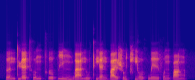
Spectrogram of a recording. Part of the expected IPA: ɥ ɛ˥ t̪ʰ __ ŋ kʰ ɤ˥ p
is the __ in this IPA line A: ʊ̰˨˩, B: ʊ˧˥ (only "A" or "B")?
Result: A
